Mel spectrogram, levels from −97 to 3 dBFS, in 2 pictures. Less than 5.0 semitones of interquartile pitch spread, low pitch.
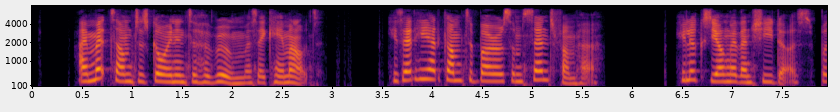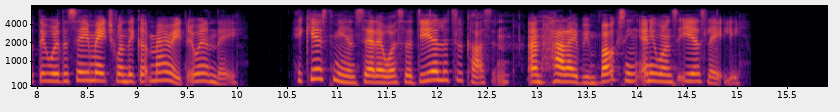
No: average, 3.6 semitones; very high, 260 Hz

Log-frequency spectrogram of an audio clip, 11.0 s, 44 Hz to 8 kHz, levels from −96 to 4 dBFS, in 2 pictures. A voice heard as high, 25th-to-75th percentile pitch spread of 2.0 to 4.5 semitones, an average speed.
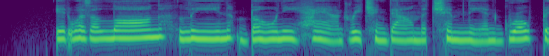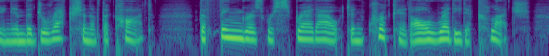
Yes: high, 215 Hz; average, 2.9 semitones; average, 165 wpm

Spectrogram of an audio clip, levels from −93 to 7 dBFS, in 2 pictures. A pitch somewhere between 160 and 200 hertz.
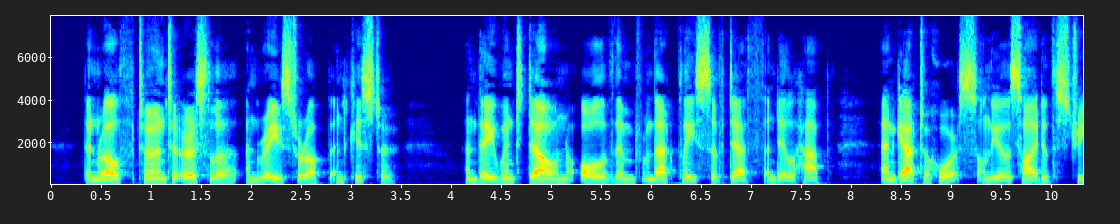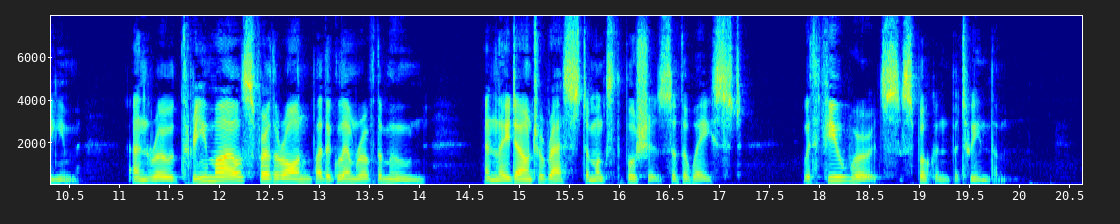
No: medium, 140 Hz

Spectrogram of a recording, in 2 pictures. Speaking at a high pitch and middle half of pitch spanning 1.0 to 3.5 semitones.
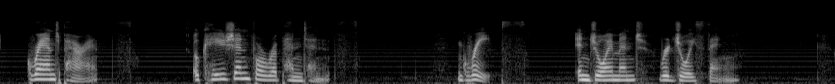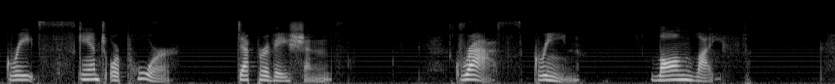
Yes: high, 210 Hz; narrow, 2.6 semitones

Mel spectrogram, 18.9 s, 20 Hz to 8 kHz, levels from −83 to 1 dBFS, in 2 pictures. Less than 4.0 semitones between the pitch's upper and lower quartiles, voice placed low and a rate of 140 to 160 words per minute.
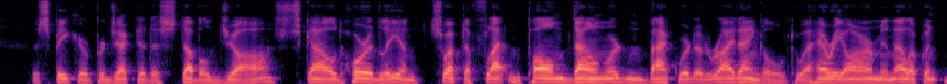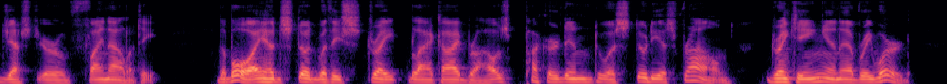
Yes: narrow, 2.5 semitones; low, 105 Hz; average, 150 wpm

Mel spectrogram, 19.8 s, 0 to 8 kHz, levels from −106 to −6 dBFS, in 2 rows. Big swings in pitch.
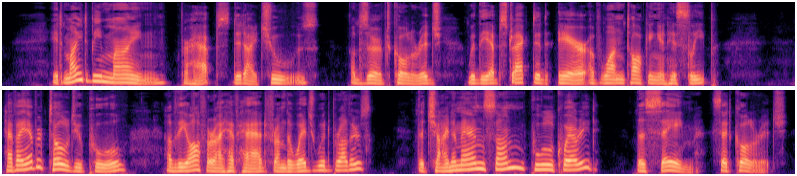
Yes: wide, 5.8 semitones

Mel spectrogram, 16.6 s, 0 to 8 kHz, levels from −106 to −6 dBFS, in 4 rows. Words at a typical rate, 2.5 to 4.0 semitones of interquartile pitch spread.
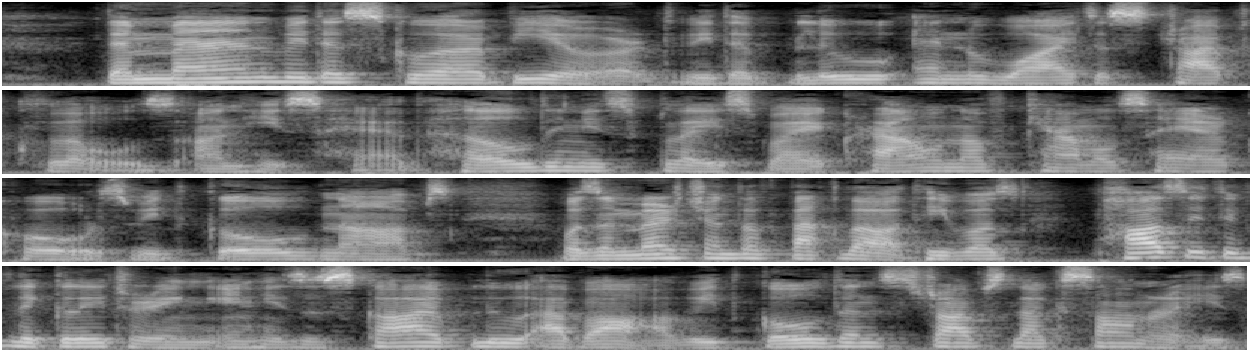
Yes: average, 180 wpm; average, 3.7 semitones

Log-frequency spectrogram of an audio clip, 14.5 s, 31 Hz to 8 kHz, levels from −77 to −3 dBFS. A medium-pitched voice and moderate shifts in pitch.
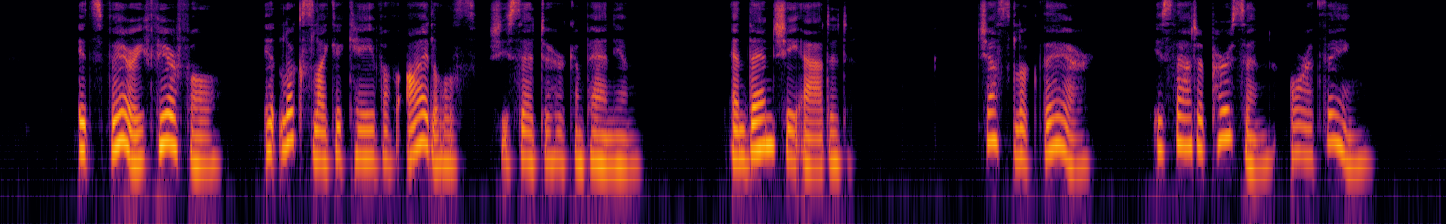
No: medium, 155 Hz; wide, 5.9 semitones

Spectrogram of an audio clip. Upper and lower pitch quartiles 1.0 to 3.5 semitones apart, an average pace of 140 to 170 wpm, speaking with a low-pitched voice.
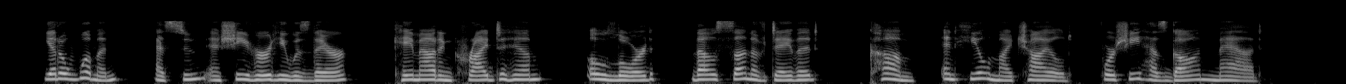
No: average, 2.9 semitones; average, 155 wpm; high, 210 Hz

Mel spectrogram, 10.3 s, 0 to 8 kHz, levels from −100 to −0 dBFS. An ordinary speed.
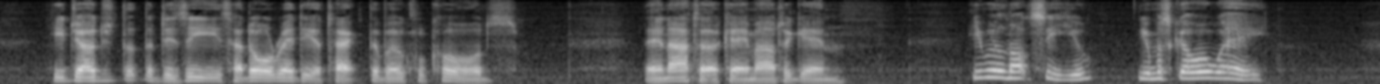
Yes: average, 145 wpm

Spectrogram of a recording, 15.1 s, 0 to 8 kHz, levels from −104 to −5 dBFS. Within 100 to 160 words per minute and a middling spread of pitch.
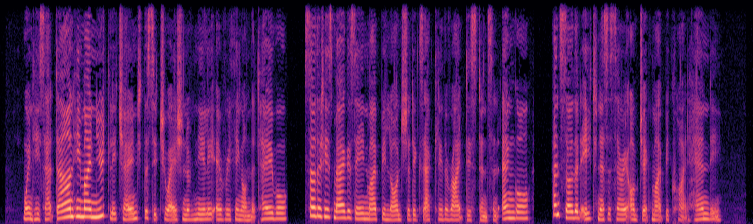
Yes: average, 155 wpm; average, 4.2 semitones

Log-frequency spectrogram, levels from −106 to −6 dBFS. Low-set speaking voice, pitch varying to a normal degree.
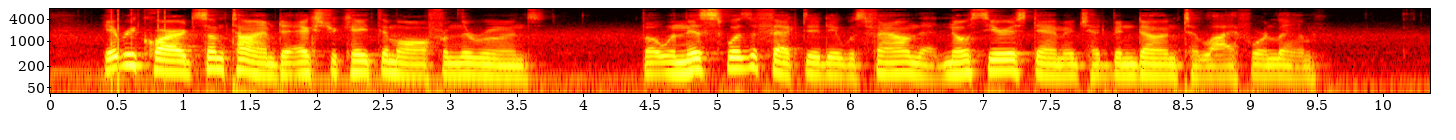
Yes: low, 120 Hz; average, 4.2 semitones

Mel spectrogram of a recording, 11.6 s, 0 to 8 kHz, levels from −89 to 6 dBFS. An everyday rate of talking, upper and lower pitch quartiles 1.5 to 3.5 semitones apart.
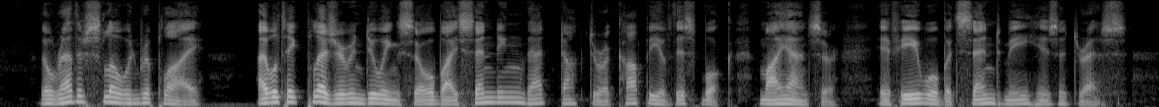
No: average, 160 wpm; average, 4.3 semitones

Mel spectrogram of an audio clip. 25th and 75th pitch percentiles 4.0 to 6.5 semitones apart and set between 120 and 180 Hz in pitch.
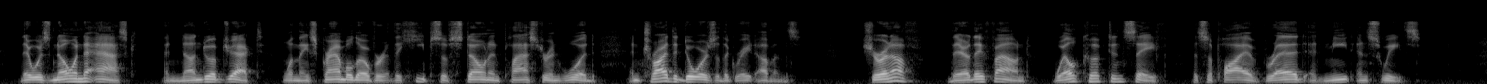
No: average, 4.6 semitones; low, 105 Hz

